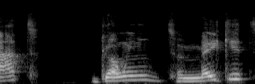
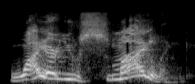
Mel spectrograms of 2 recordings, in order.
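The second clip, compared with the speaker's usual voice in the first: high, loud, drawn-out question; incredulous challenge; 8 semitones higher, 8 dB louder, slower than usual. Retold or imitated. Weeping disciple asking why his Rebbe smiles, incredulous. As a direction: demand it in hurt bewilderment.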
